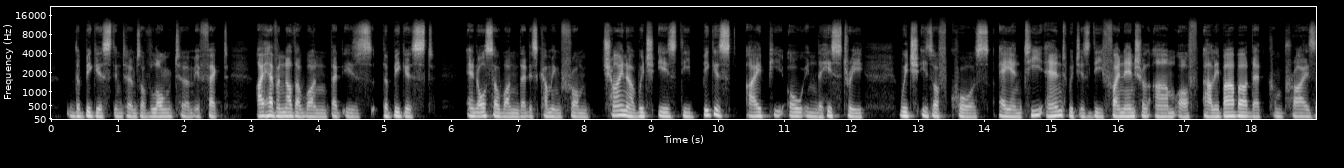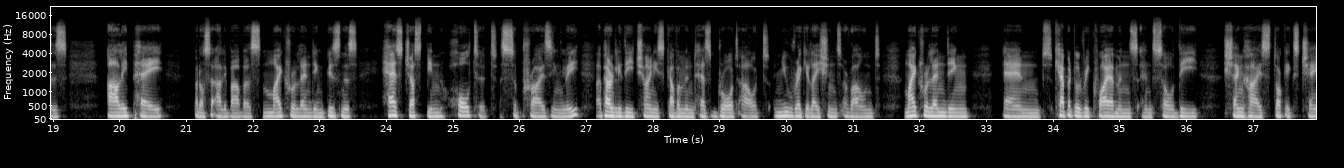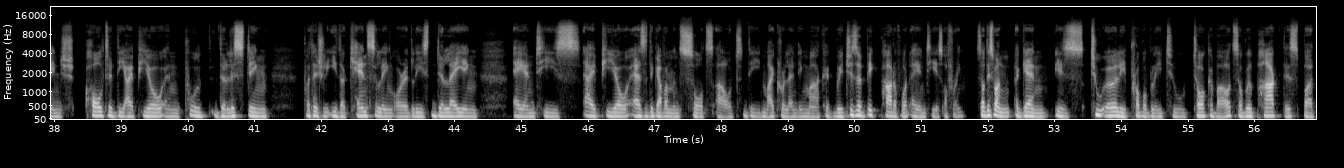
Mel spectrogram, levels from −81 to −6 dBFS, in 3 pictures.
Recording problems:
uneven, jittery; strongly; from 6 to 54 s

